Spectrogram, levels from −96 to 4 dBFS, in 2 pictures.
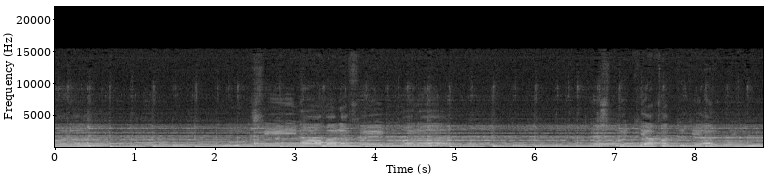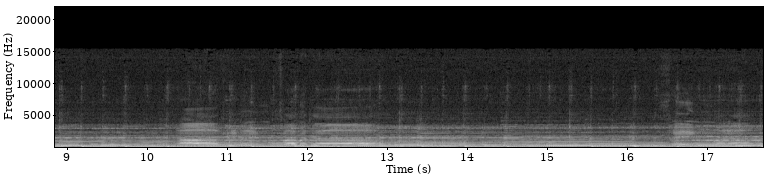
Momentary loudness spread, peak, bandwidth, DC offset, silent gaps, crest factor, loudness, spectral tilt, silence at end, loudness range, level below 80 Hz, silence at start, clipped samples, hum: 7 LU; -6 dBFS; 15 kHz; under 0.1%; none; 18 dB; -25 LUFS; -8 dB/octave; 0 s; 4 LU; -34 dBFS; 0 s; under 0.1%; none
